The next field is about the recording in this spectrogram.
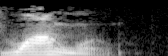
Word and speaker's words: Nwangwu: And the running back from Iowa State, Kenne Nwangwu, correct? Is that how you pronounce it? – The N is not said, so it's just Wangwu.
